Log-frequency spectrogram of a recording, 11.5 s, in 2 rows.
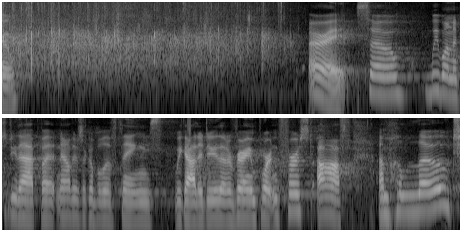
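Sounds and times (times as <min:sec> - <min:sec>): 
audience round of applause: 0:00.0 - 0:03.8
speech: 0:03.8 - 0:11.4.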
